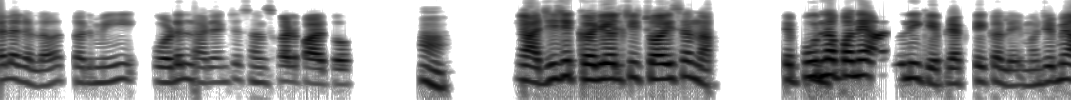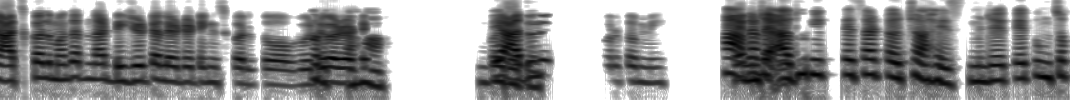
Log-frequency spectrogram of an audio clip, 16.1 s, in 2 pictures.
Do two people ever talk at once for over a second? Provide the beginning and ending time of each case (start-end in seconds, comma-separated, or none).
none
